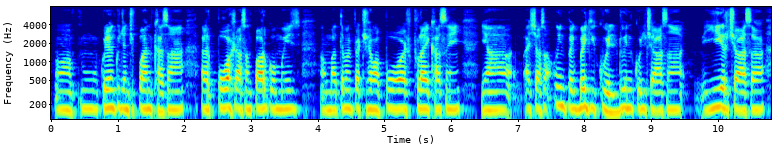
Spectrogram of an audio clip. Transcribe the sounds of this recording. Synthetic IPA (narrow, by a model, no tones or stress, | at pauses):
kulʲɐnk̬ud͡ʒɐnt͡ʃʰipɐnkʰɐsãɐɡɐɾpoːʃaːsɐnpɐɾkomiz | mɐt̪ɐmunpʲɐkt͡ʃʰiɐmãpoːʃpʰulaːikʰɐsĩjãɐt͡ʃʰaːsãʔunpɐk̚ʲbɐk̬ikulʲdunkulʲt͡ʃʰiaːsã | jiːɾt͡ʃʰaːsãː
